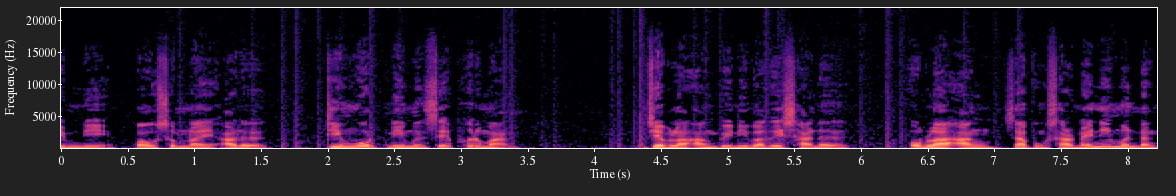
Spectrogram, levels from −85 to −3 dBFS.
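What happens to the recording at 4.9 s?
At 4.9 s the speech carries a mains buzz, present from start to end of the clip. Sharp switching spikes from the power supply get into the signal twice in each 60 Hz cycle. Their harmonics stack up from 60 Hz well into the kilohertz range. The result is a steady, raspy buzz, sitting roughly 25 dB under the speech. It does not rise or fall with the talking.

Overdone noise removal is also heard at that moment, and it too runs through the whole clip. A noise reduction stage was pushed too hard. It cuts individual frequency bands far down or out whenever they come close to its noise estimate. Quiet parts of the speech fall below that line and vanish with the noise. Pauses sink toward silence, broken by twinkling specks.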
